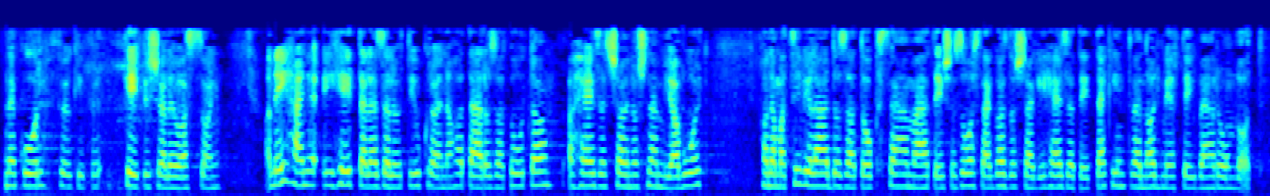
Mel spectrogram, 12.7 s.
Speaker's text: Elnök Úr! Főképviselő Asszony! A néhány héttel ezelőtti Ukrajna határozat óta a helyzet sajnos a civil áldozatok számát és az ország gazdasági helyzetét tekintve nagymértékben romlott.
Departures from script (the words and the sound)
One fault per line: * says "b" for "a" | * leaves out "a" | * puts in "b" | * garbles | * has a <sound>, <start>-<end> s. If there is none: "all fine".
* puts in "nem javult hanem"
